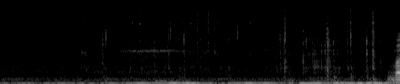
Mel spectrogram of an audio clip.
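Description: Irregular light keystrokes on a computer keyboard, sparse at first and busier in the last second.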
